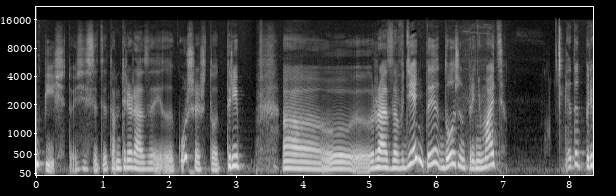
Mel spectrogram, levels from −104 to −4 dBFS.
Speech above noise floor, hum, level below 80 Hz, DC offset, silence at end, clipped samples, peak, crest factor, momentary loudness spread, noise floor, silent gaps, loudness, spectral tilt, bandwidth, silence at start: 39 dB; none; -62 dBFS; under 0.1%; 0 s; under 0.1%; -6 dBFS; 18 dB; 12 LU; -64 dBFS; none; -25 LUFS; -6 dB/octave; 15.5 kHz; 0 s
